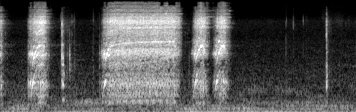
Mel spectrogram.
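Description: A long reach hedge trimmer whines in short bursts, revving loud and close for under a second, then for a longer sustained stretch, then two quick blips before fading to near quiet.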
